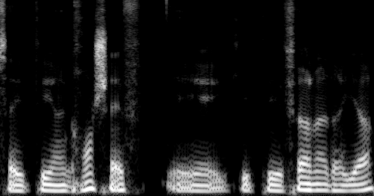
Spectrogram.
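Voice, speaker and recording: A man speaks with a dry, close sound and no echo against a quiet background. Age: 50s. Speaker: spirits producer. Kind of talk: interview. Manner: hesitant, repetitive.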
